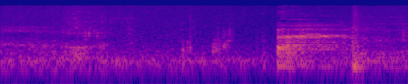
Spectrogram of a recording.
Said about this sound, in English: I burped. That tasted bad.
